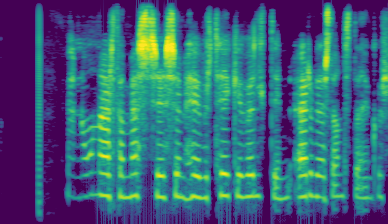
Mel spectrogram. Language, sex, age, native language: Icelandic, female, 20-29, Icelandic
